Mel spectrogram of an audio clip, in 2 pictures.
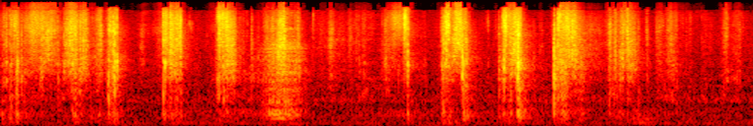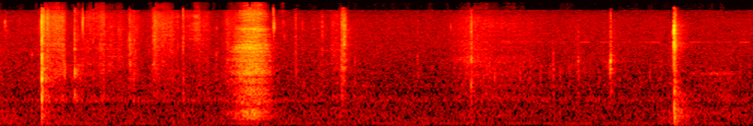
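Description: Tarot cards shuffled close up in a series of quick crisp riffles and bursts, loud at first and thinning out into sparse single flicks and taps near the end, with no voices.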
